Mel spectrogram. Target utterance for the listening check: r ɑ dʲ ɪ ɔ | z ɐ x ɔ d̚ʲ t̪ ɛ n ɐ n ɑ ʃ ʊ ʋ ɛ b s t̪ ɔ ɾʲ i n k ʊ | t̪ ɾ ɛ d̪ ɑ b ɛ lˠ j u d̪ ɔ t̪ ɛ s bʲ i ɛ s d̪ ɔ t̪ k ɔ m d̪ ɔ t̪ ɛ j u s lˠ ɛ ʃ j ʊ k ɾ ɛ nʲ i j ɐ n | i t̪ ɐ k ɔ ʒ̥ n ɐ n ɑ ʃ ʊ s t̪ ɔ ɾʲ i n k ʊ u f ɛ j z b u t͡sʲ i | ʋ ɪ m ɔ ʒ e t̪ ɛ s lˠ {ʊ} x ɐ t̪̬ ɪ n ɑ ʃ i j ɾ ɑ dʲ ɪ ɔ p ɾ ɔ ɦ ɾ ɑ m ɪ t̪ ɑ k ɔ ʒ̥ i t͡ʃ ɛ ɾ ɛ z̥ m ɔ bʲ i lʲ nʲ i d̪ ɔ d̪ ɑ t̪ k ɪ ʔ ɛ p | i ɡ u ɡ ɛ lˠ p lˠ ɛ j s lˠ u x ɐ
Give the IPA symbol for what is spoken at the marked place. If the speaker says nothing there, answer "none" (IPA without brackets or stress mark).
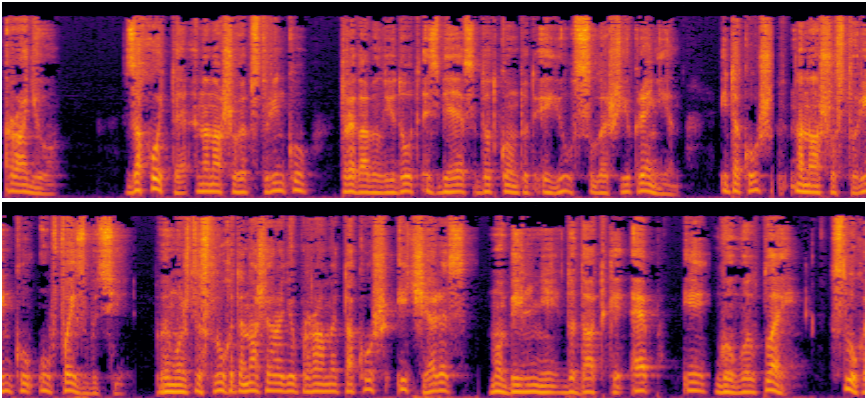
u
